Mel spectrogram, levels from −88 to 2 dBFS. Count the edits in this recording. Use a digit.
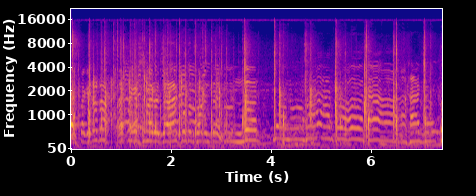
1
